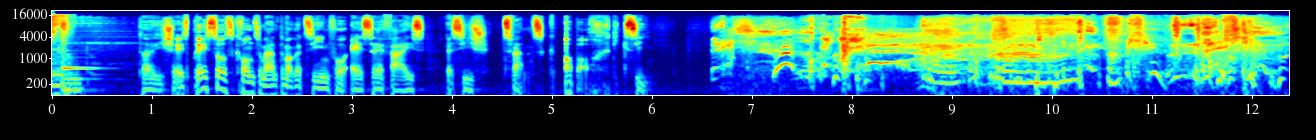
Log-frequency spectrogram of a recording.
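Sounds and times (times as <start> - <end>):
speech: 0.9 - 12.3
people coughing: 6.6 - 12.3
people sneezing: 6.6 - 12.3
voiced gasps and groans: 6.6 - 12.3
people sniffling: 8.1 - 12.3.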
